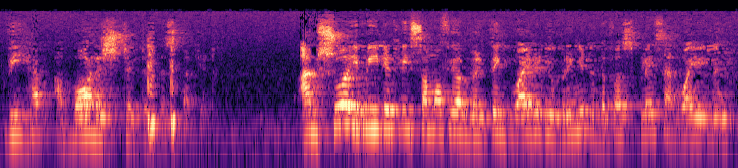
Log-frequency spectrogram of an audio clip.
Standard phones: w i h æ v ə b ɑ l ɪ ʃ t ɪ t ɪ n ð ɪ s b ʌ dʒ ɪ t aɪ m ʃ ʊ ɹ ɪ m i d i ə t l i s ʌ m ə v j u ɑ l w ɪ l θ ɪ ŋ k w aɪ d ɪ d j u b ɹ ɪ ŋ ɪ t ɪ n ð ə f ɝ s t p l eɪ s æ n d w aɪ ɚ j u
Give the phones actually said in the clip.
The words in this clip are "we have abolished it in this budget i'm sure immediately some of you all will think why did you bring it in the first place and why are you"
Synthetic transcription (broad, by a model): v i h æ v ə b ɑ l ɪ ʃ t ɪ t ɪ n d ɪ s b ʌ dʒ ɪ t aɪ m ʃ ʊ ɹ ɪ m i d i ə t l i s ʌ m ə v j ɑ l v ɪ l t ɪ ŋ k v aɪ d ɪ d j u b ɹ ɪ ŋ ɪ t ɪ n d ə f ɝ s t p l eɪ s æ n d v aɪ j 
